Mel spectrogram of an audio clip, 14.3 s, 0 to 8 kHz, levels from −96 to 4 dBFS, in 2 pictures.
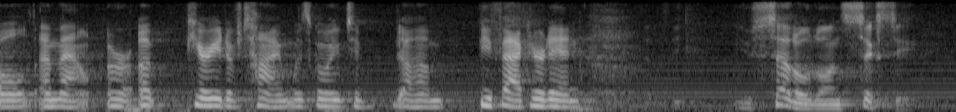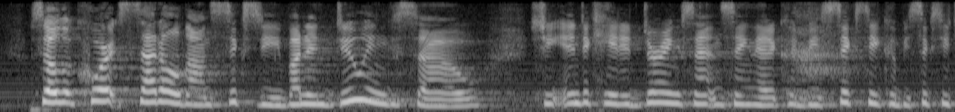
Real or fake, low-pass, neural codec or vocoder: real; 7.2 kHz; none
